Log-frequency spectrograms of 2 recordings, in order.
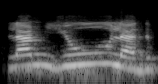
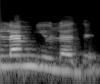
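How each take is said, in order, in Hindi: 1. 'yu' स्वर को लंबा खींचा गया है। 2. 'yu' स्वर को छोटा काटा गया है। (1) "थोड़ा सा लंबा करते हैं" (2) "अगर हमने इसको कम कर दिया"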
